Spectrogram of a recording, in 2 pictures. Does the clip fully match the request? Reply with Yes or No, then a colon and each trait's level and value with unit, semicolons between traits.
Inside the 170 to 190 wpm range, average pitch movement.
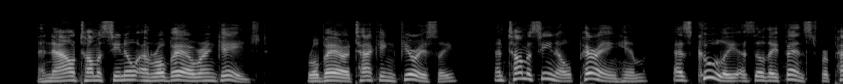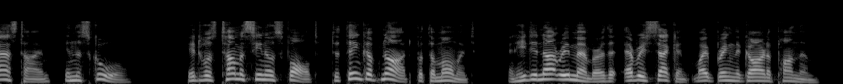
Yes: average, 180 wpm; average, 5.0 semitones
